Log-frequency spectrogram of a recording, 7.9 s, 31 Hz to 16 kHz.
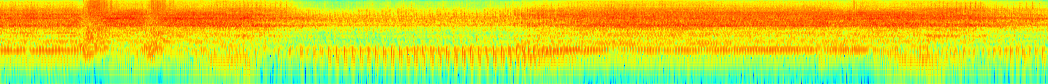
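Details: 2013 KTM 250 EXC-F after valve clearance check and Dirt Tricks cam chain tensioner install, first start: single cylinder fires, blips cleanly and settles to an even, crisp idle with no chain rattle or ticking; sounds healthy so far.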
